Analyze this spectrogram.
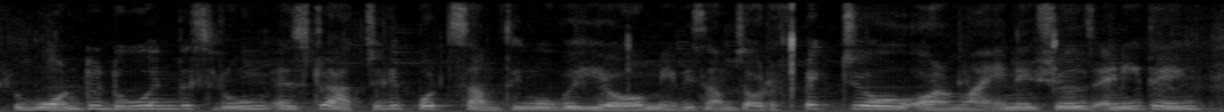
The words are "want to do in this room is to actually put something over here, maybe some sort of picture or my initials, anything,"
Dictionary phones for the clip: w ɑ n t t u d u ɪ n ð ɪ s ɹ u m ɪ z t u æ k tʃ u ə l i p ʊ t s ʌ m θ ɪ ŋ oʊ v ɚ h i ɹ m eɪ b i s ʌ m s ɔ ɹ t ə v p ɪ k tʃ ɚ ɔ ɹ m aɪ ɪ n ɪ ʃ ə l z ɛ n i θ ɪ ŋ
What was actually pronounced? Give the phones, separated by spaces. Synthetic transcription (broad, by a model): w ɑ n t t u d u ɪ n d ɪ s ɹ u m ɪ z t u æ k tʃ u ə l i p ʊ t s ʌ m t ɪ ŋ oʊ v ɚ h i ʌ m eɪ b i s ʌ m s ɔ ɹ t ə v p ɪ k tʃ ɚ ɔ ɹ m aɪ ɪ n ɪ ʃ ə l z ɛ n i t ɪ ŋ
